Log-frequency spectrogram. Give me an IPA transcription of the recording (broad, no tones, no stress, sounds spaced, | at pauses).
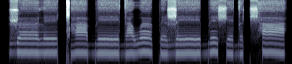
ʐ œː l eː ɡ͡ǁ aː b eː d a w œ p e ʐ eː b e ʃ e d ə t͡ʃʰ a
